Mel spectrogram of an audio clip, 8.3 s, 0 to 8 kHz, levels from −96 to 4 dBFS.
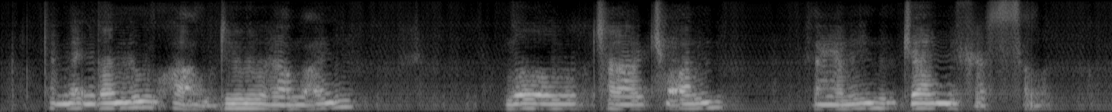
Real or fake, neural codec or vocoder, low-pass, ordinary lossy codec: fake; codec, 16 kHz, 0.5 kbps, FreqCodec, smaller model; none; none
